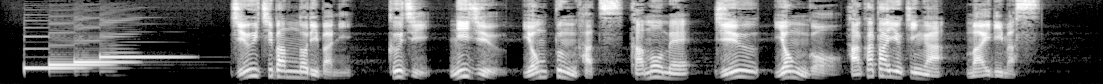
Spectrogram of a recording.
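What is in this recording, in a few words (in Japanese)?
11番のりば接近予告放送, 男声, 西九州新幹線ホーム 自動放送; 11番のりば接近予告放送（かもめ14号 博多行き）※武雄温泉で、みどり14号に接続; 概ね入線の4～5分前に流れます。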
